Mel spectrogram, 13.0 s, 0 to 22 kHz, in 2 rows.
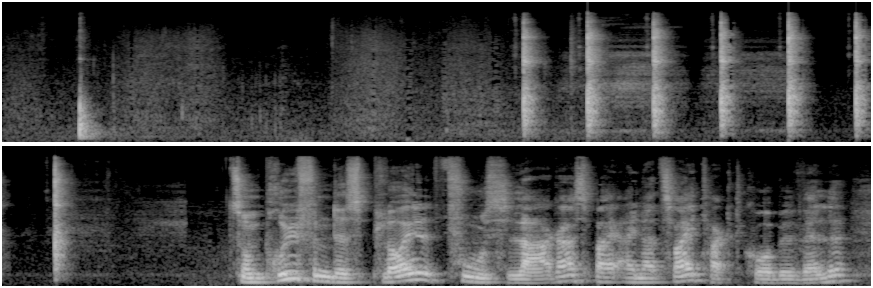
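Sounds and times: sharp taps on metal: 3.8s - 7.1s.

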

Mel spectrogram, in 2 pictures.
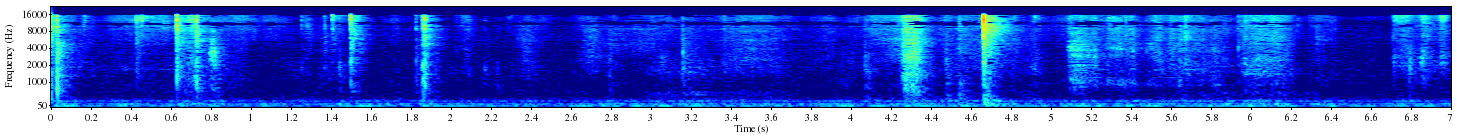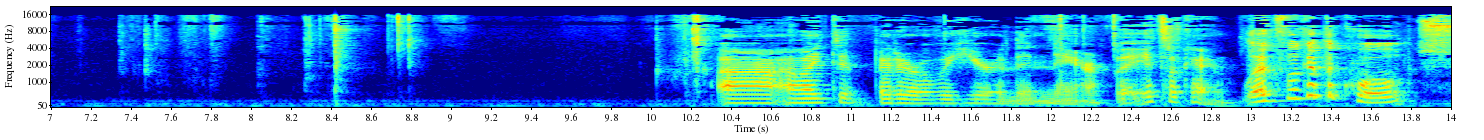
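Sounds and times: paper handling: 4.0s - 9.0s.

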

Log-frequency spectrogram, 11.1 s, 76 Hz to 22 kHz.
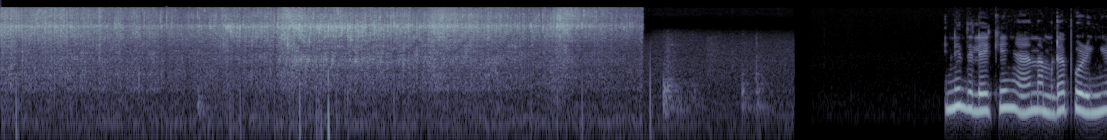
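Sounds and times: paste sizzling in a hot pan: 0.0s - 6.4s.

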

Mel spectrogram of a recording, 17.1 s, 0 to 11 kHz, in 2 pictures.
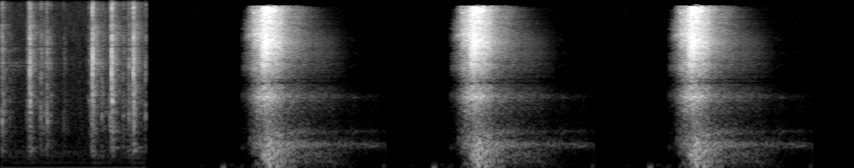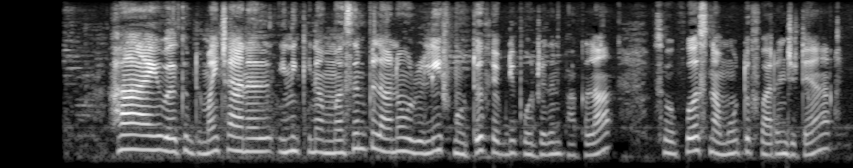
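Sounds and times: typewriter-style clicks: 0.0s - 1.5s.

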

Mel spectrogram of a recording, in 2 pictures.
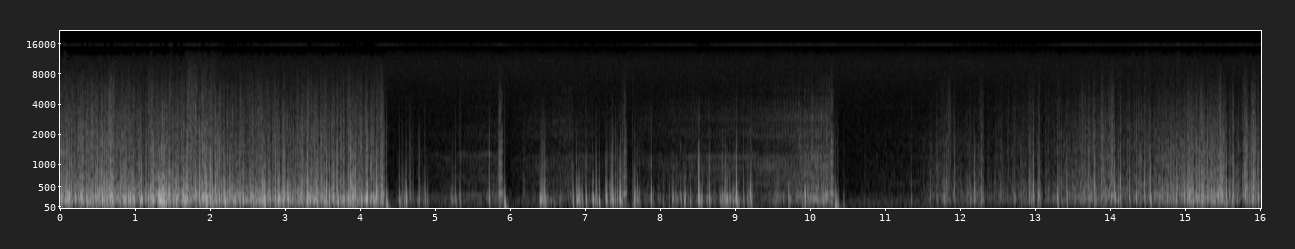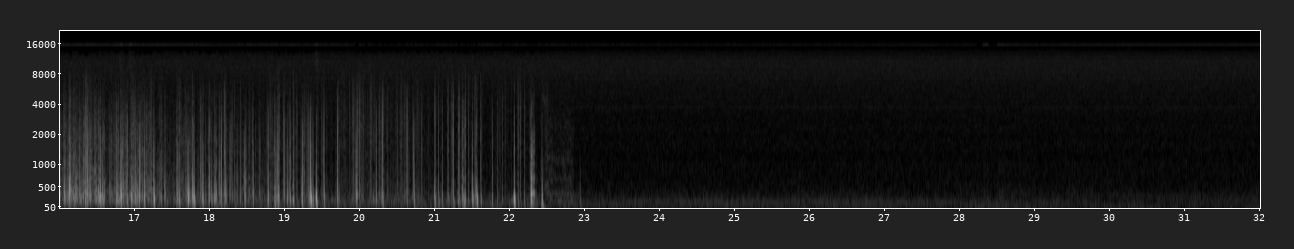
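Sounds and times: dense crackling and rumbling: 0.0s - 23.0s.

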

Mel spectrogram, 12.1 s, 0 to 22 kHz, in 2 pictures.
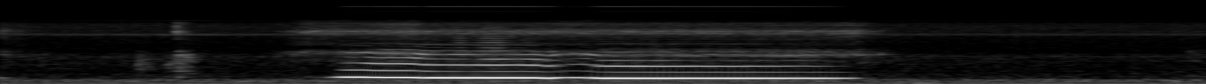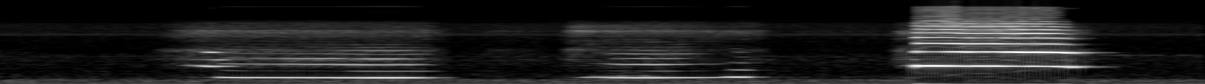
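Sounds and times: clarinet held notes: 1.5s - 4.4s, 6.9s - 9.9s, 10.5s - 11.6s.

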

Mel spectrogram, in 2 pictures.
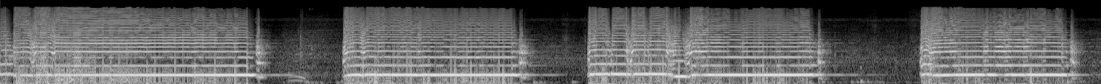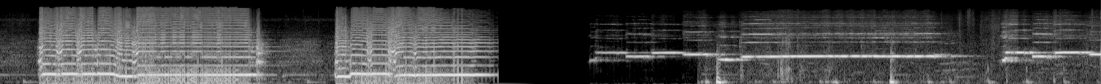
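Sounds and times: horn blowing long notes: 0.0s - 16.0s.

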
